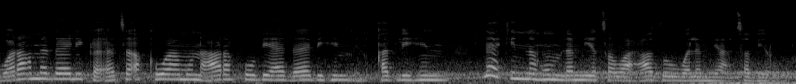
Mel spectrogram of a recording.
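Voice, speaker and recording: A woman's voice: mid-range voice, warm tone. A woman storyteller giving scripted narration of a religious story, in a solemn and formal manner.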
